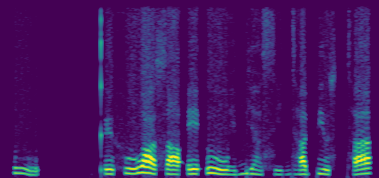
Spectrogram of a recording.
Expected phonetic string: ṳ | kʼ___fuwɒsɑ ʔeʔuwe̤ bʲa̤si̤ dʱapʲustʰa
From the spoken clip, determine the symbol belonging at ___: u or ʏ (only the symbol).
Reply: ʏ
